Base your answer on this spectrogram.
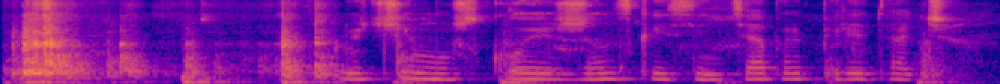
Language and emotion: Russian, neutral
